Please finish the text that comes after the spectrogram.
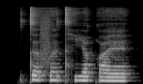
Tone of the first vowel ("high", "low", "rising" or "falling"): falling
